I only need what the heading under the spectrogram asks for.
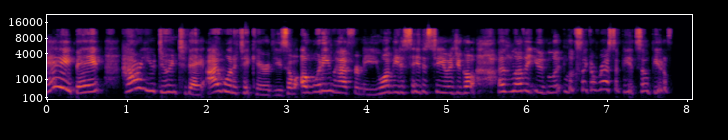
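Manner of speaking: warm, gushing, effusive, chatty friendliness. Retelling what a woman said to the speaker's friend, imitating warm effusive chatter. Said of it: "Chatty Cathy, warmth, effusive".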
